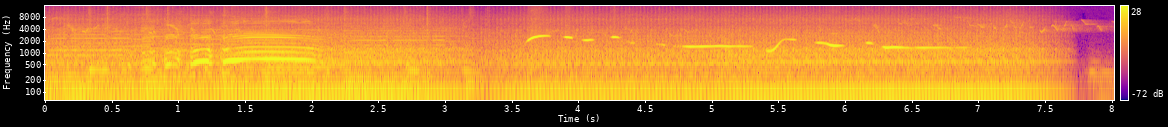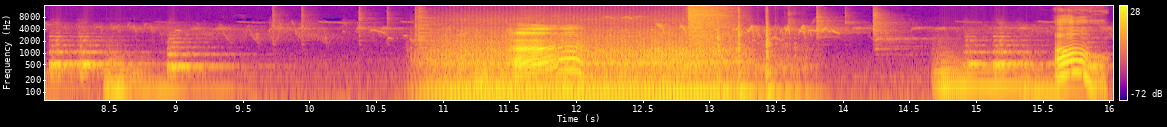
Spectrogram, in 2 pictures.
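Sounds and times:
tractor engine humming: 0.0 - 7.8, 10.8 - 13.8
birds chirping: 0.0 - 16.0.

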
